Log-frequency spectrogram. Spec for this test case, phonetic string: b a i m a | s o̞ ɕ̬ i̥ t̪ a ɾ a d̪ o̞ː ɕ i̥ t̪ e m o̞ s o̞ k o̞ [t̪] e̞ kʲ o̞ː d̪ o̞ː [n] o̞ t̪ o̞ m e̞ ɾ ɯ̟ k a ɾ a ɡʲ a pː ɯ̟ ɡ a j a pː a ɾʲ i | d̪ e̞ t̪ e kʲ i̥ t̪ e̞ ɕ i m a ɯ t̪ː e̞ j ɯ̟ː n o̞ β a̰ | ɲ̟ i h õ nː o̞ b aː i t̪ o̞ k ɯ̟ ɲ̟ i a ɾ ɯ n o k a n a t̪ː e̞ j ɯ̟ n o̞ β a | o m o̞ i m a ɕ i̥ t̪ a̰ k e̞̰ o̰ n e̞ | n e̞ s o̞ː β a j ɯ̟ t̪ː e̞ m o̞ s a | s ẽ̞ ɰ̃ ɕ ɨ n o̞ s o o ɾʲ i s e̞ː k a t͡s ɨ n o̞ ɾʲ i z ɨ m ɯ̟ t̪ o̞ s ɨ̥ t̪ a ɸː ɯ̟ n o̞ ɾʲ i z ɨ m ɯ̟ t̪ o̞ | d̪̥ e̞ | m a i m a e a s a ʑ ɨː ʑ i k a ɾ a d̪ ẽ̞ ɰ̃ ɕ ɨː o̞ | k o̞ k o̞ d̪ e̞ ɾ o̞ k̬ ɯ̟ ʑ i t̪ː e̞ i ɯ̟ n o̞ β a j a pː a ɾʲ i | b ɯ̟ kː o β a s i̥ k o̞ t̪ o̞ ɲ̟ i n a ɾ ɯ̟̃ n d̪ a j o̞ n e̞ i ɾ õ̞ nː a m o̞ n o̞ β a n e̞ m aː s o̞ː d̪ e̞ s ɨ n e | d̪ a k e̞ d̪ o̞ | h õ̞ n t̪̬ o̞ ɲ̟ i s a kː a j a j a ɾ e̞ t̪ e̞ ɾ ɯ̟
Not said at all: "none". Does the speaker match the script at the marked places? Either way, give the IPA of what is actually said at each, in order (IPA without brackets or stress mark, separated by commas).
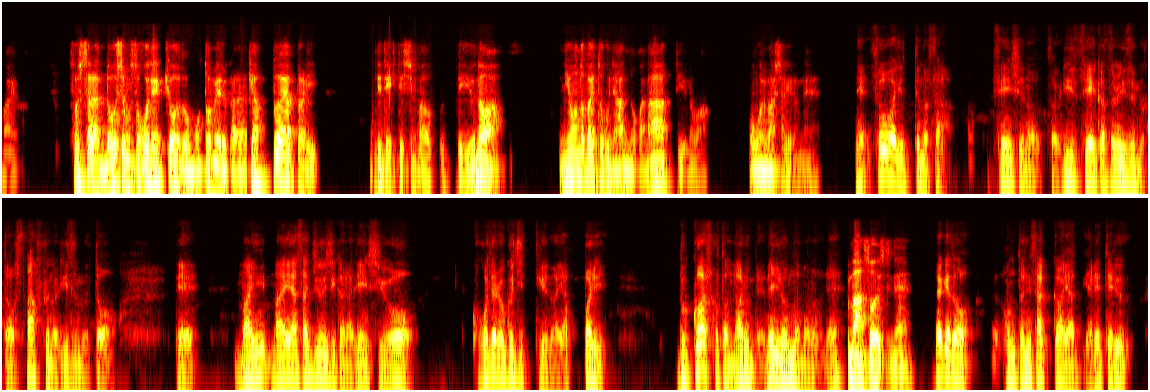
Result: d̪, m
